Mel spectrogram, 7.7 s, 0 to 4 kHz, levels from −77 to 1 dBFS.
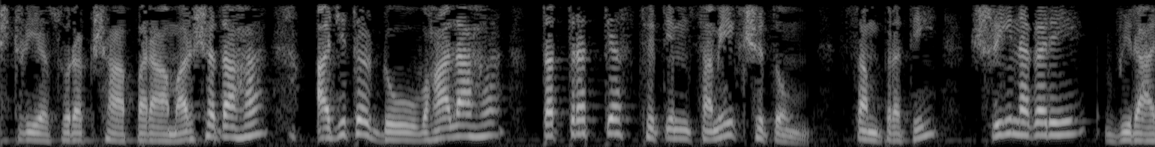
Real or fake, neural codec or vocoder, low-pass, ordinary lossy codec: real; none; 3.6 kHz; none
